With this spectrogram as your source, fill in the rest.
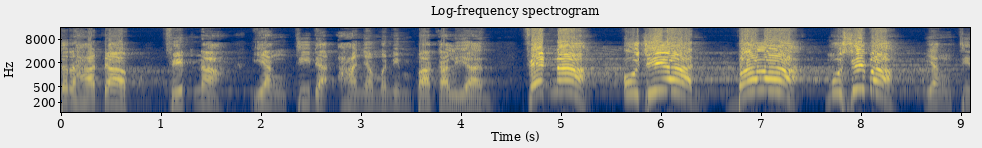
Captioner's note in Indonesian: berteriak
